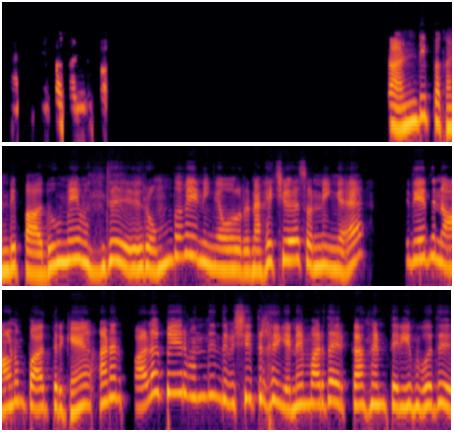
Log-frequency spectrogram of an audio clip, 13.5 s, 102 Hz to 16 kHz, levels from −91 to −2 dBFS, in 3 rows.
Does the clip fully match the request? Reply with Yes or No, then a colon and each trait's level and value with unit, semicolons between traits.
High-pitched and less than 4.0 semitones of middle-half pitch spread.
No: very high, 250 Hz; average, 4.4 semitones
